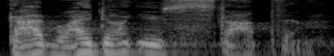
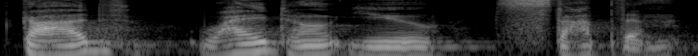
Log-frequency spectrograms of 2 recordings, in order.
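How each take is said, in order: First: Whispered, pleading why; frustrated whisper. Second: Low, slow, softened plea to God; quiet frustration. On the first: Pastor voicing Habakkuk's complaint to God in a frustrated whisper. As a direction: push the frustration out in a rasping whisper. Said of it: "the frustration in Habakkuk's voice". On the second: Pastor voicing Habakkuk's plea to God, low and slow. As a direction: let the frustration sink into a quiet ask. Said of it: "can you hear the frustration in Habakkuk's voice". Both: Acted.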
